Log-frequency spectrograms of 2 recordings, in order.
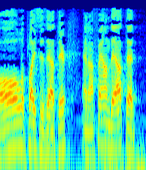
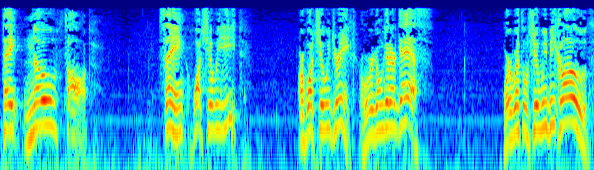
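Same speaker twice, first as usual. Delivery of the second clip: preaching scripture; 9 semitones higher, 6 dB louder than usual. Acted. Preacher proclaiming the verse to the congregation, loud. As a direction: proclaim the verse with full force.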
